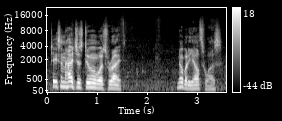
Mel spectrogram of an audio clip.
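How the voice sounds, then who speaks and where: A man's voice: fairly high pitch, animated, a little slow, a bit bright, a little hiss or hum. A man playing an earnest, wry cowboy hero in an old-time radio western.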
